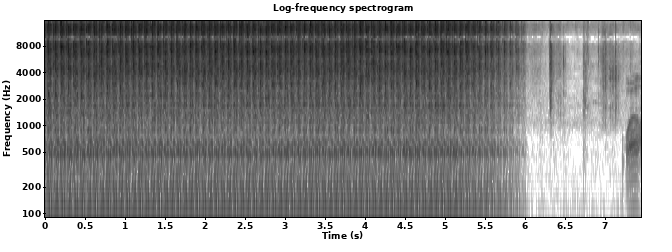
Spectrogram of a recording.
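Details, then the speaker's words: 2009 Subaru Forester X EJ253 NA, first start after engine install with remanufactured OEM heads; loud choppy idle, heavy uneven chuff about three per second, dropping cylinders; owner suspects an ignition coil or fuel injector, unconfirmed. "Um, you know, I did not touch the ignition coil and I did not touch fuel injectors. So, I'm thinking it's either a coil or injector."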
